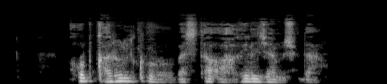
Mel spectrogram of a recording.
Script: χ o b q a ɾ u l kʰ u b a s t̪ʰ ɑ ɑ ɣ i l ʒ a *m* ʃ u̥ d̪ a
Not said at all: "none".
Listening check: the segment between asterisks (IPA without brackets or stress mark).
m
